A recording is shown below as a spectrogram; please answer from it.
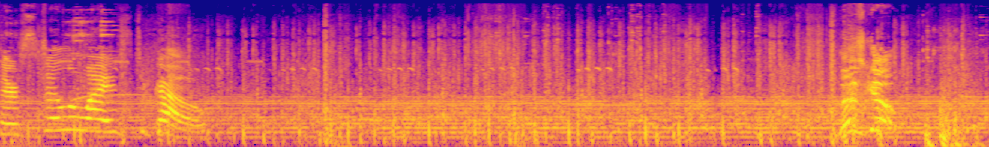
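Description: Horse hooves clatter at a steady gallop in Red Dead Redemption, with a couple of neighs and some jangling tack over a quiet game backdrop.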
